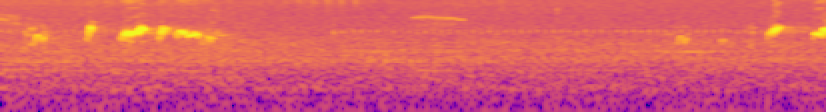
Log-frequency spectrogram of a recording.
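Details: Decoy red-whiskered bulbul singing high to draw wild birds toward a trap; a quick cluster of bright, warbling whistled notes early on, a long quiet gap, then two more sharp notes at the end.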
